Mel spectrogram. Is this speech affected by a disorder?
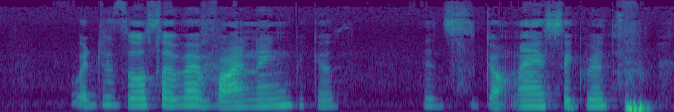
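Yes: Friedreich's ataxia; cannot speak if quiet.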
